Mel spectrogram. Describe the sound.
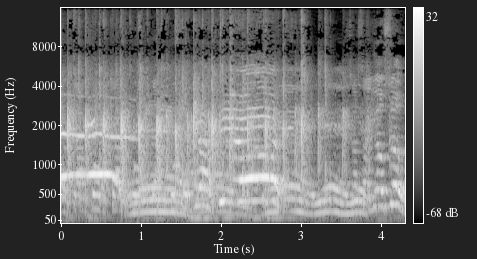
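A round of applause, steady for a few seconds, with voices talking and calling out over the clapping throughout.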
